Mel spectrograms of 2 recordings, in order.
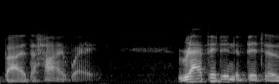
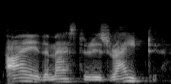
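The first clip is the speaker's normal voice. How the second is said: higher, lightly voiced young maid; a hint of an eager little maidservant agreeing; maidservant Bella; 6 semitones higher than usual. Maidservant agreeing with her master, lightly voiced higher. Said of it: "declared the little maidservant Bella".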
